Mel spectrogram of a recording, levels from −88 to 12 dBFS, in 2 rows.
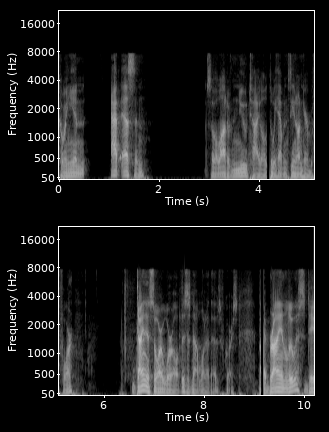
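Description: At 4.16 s and again at 9.14 s, the speech drops into abrupt silence of about 60 ms, within disturbances lasting about 0.12 s and 0.14 s, each hole suggesting roughly three lost packets. This is packet loss on an ADPCM call, heard through otherwise clean G.722 wideband coding. The gaps were filled with silence, so the decoder's adaptive predictor and step size lost track of the sender's. When speech resumes, it is briefly slightly distorted until the decoder realigns.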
